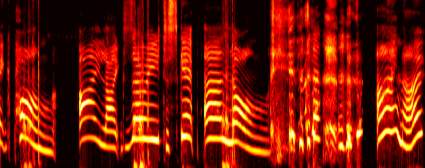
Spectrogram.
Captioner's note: both laugh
